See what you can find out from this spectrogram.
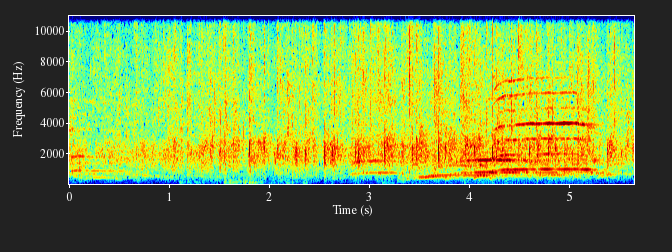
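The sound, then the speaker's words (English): An audience at a Mission India launch event applauding and cheering to welcome a speaker: dense, sustained clapping with whistles and shouts that build louder toward the end. Voices can be heard through it. “Would you put your hands together, holler like a crazy Zio people for Andy Milligan. Would you welcome Andy to come up?”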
